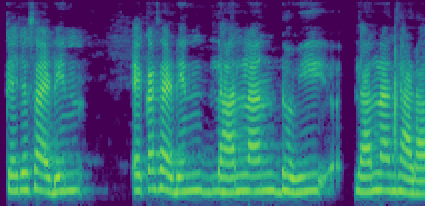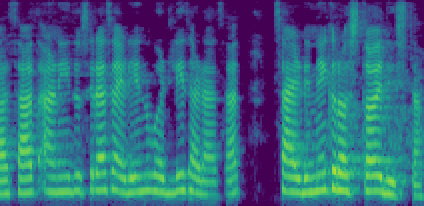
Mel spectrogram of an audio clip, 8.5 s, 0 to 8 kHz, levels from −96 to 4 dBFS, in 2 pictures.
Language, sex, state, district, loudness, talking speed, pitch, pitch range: Konkani, female, Goa, North and South Goa, -17 LUFS, 150 wpm, 225 Hz, 210-235 Hz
